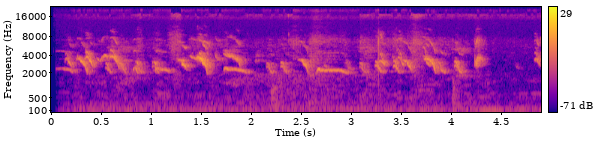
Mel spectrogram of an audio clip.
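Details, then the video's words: Chukar partridges (chakor) with their chicks: a steady stream of high, thin chirps and short sliding whistles, several birds overlapping throughout, over a low background hum. "Chakor Ki awaz | Partridge Bird chakor sounds"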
